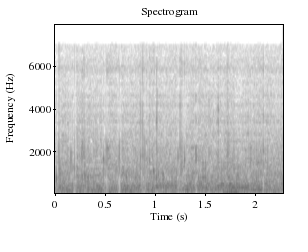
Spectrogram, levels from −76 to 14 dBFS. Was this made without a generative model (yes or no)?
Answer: no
